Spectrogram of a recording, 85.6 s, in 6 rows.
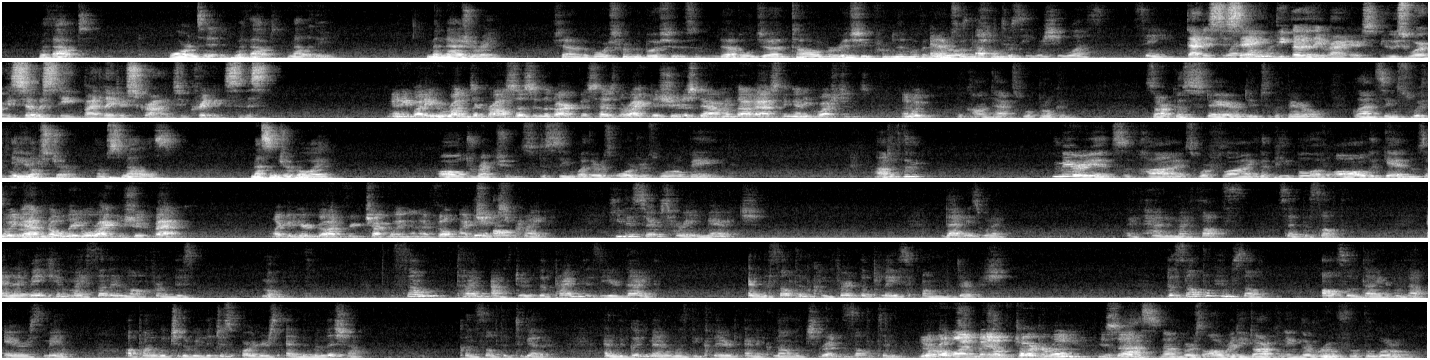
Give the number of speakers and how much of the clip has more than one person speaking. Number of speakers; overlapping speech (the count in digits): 6, about 6%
